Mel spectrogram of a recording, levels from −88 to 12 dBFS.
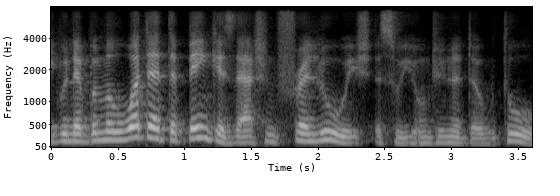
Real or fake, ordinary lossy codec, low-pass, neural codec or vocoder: fake; Opus, 64 kbps; 7.2 kHz; codec, 16 kHz, 0.2 kbps, FocalCodec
